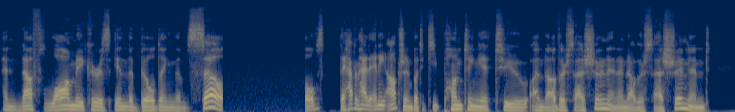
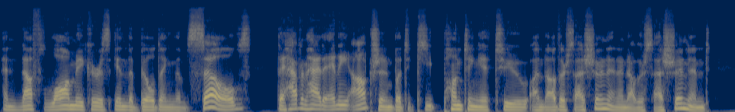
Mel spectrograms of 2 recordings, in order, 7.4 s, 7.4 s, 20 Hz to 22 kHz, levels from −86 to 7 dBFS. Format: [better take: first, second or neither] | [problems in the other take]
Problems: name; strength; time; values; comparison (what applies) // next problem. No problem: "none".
second | audio freezing; at 2 s for 1 s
